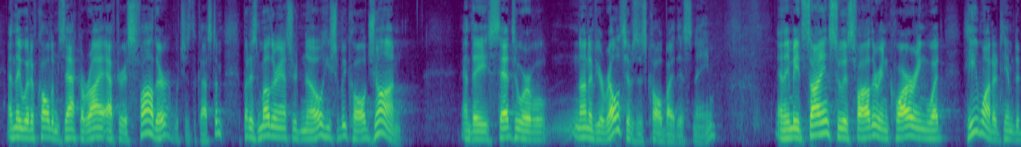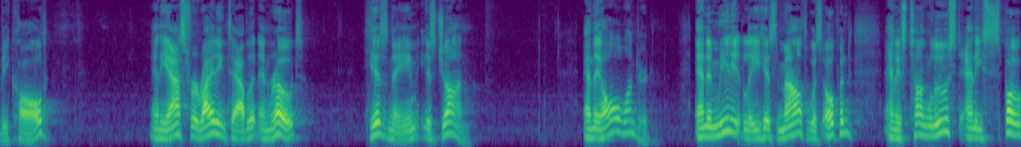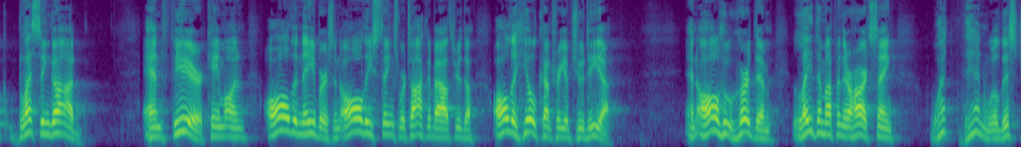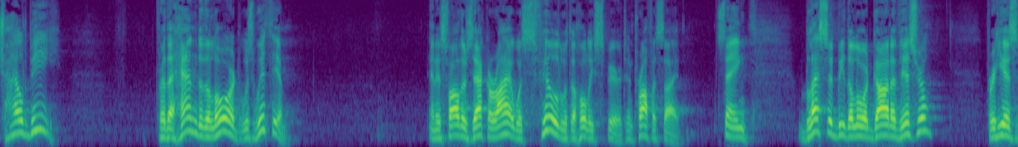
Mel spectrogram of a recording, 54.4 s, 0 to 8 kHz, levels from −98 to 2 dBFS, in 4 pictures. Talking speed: 175 wpm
